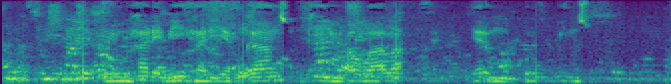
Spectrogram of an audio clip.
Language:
Kinyarwanda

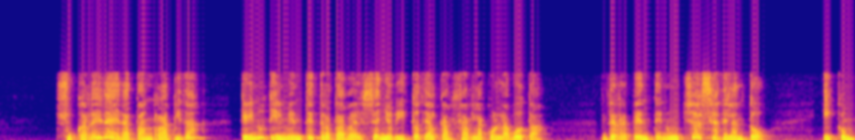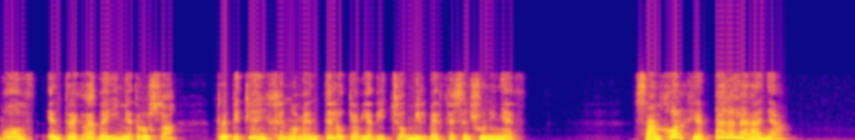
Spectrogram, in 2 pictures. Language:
Spanish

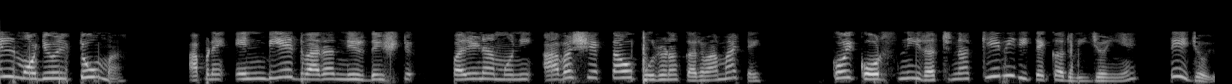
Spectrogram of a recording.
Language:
Gujarati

